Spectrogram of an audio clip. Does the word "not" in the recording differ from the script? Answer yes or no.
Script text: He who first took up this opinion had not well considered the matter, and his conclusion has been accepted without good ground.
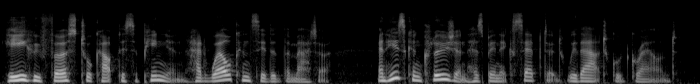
yes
